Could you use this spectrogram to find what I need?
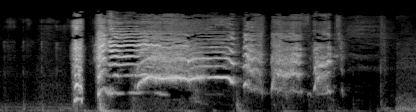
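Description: A child screams and shrieks loudly.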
